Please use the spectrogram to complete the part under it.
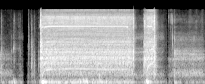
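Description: A drill bores out rivets on a fan-assisted mosquito killer casing, a close, loud whirring burst of about two seconds followed by a short second burst, with quiet handling noises around it.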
